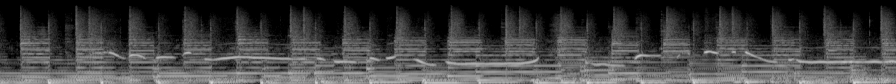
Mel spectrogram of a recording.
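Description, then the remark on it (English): Someone whistles a gliding, wandering tune over a steady backing track with a thumping beat and sustained bass tones. The whistle sits fairly clear above the music, with no talking. “A whistle to myself, will you make your mind up?”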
